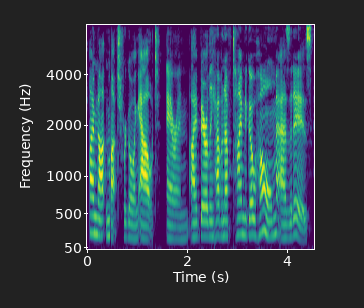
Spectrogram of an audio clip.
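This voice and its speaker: A woman playing a formal, curt, overworked lab colleague in an audio drama, speaking in a clipped, deadpan, precise way. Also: mid-range voice, moderate pace, clear, resonant tone, natural voice. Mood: dry.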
